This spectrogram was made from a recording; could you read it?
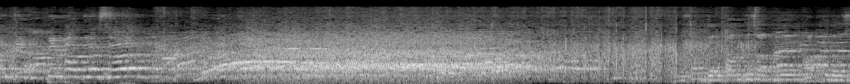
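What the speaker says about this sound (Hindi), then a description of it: "तो एक बार सभी चिल्ला करके हैप्पी बर्थडे सर।" A crowd at a birthday celebration shouts and cheers loudly together, a dense swell of voices and applause rising mid-way and holding for several seconds before thinning out.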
